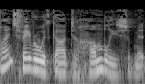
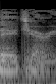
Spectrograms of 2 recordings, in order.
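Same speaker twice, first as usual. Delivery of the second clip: tough-guy mafia voice, much quieter; 2 semitones higher, 10 dB quieter than usual. Quoting a man from an italian background greeting him by name, mafia voice. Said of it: "he had that mafia voice".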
